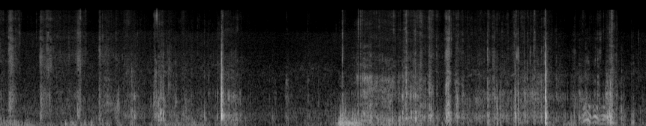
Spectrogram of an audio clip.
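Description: A small knife cutting through packing tape and plastic wrap on a cardboard box, with scraping, crackling and a few sharp clicks. The sharpest clicks come about a third of the way in and near the end, and there is a busier stretch of scraping in the second half.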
